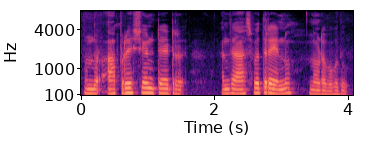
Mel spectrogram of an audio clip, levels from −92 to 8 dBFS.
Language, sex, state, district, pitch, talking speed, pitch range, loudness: Kannada, male, Karnataka, Koppal, 150 Hz, 90 wpm, 145-165 Hz, -18 LUFS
